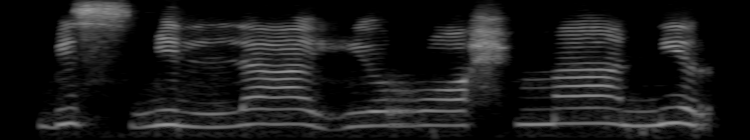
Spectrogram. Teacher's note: میم پر کھڑا زبر ہے اور کھڑا زبر برابر ہوتا ہے الف مدہ کے، تو میم کو یہاں پر کھینچ کر پڑھیں گے · بسم اللہ الرحمن، نون را زیر نیر، بسم اللہ الرحمن، ٹھیک ہے، را پر زبر ہے تو را کو بھی کھینچ کر زیادہ نہیں پڑھنا ہے، حرکت ہے صرف، جلدی پڑھیں گے لیکن جھٹکا نہیں دیں گے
